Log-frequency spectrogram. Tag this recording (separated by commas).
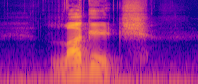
Speech, Human voice, Male speech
